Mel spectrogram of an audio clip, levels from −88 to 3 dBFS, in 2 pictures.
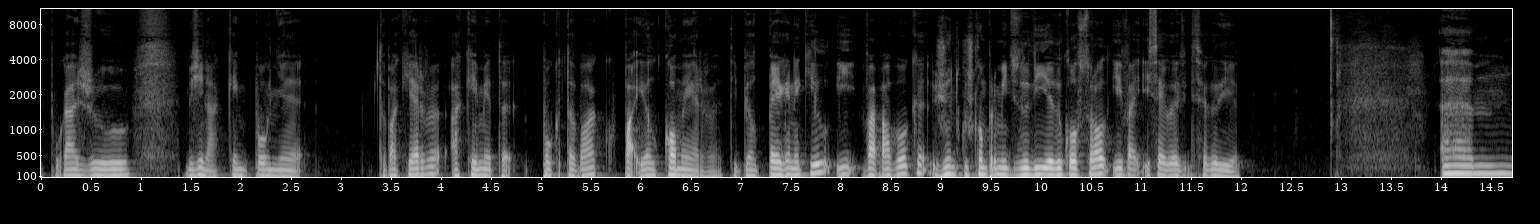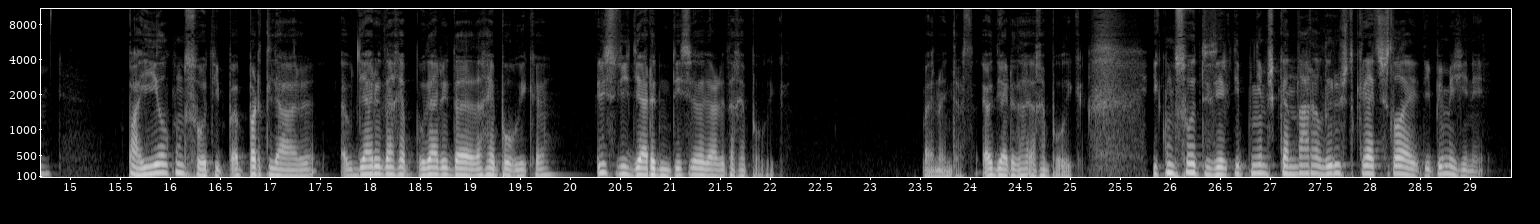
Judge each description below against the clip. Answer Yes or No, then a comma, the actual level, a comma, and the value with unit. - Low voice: Yes, low, 125 Hz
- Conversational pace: No, fast, 195 wpm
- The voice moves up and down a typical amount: Yes, average, 3.3 semitones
